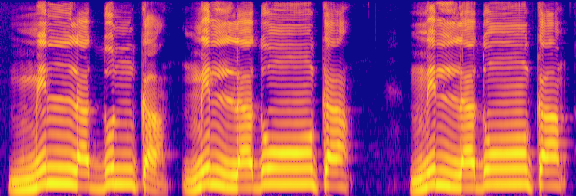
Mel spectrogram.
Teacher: لام اور را میں ادغام تو ہوگا, قاعدہ لگے گا, مگر گنہ نہیں کریں گے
